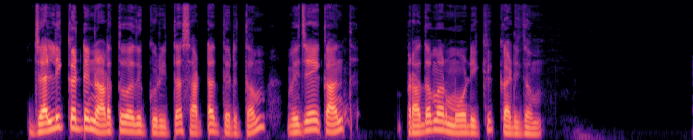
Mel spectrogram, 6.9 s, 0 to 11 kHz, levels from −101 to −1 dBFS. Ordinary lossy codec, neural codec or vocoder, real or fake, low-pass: none; none; real; 9.9 kHz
